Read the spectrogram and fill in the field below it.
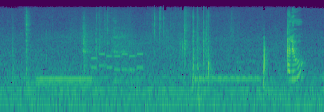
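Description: Tones of a telephone keypad sound as a number is dialed to return a call. A series of short beeps in uneven groups is followed by a longer steady tone, with a few faint clicks and a brief chirp near the end.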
